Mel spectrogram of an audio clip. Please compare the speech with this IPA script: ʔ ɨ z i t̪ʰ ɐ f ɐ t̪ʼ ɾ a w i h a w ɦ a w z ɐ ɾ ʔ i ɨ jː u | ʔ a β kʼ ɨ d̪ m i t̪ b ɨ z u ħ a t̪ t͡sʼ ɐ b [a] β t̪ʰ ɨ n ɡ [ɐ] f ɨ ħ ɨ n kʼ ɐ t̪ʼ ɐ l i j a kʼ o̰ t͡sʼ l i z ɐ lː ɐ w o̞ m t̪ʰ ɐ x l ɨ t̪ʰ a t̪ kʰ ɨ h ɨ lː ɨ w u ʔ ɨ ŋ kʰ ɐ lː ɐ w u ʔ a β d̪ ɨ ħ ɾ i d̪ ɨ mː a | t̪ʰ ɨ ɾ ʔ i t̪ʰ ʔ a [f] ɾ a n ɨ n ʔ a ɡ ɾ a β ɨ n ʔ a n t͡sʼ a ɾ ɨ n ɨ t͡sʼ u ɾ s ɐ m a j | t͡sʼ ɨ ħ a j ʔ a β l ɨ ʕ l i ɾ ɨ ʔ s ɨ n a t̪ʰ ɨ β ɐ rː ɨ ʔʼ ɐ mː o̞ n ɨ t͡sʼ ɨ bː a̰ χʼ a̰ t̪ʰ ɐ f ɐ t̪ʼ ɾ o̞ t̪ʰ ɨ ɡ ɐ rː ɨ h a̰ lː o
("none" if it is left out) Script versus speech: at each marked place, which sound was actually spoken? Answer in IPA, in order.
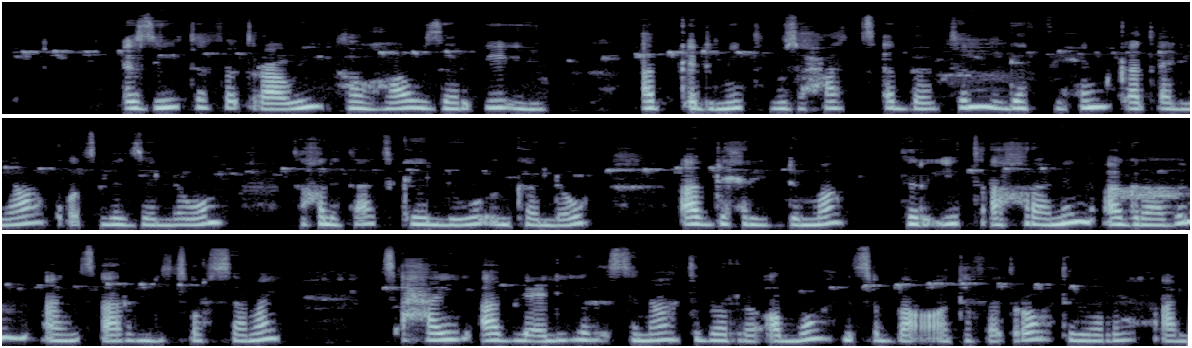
ɐ, ɐ, x

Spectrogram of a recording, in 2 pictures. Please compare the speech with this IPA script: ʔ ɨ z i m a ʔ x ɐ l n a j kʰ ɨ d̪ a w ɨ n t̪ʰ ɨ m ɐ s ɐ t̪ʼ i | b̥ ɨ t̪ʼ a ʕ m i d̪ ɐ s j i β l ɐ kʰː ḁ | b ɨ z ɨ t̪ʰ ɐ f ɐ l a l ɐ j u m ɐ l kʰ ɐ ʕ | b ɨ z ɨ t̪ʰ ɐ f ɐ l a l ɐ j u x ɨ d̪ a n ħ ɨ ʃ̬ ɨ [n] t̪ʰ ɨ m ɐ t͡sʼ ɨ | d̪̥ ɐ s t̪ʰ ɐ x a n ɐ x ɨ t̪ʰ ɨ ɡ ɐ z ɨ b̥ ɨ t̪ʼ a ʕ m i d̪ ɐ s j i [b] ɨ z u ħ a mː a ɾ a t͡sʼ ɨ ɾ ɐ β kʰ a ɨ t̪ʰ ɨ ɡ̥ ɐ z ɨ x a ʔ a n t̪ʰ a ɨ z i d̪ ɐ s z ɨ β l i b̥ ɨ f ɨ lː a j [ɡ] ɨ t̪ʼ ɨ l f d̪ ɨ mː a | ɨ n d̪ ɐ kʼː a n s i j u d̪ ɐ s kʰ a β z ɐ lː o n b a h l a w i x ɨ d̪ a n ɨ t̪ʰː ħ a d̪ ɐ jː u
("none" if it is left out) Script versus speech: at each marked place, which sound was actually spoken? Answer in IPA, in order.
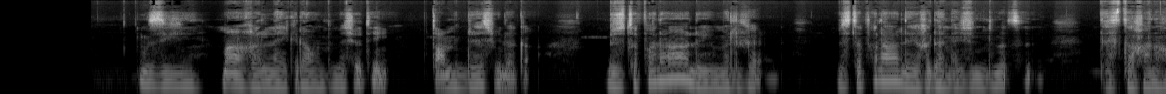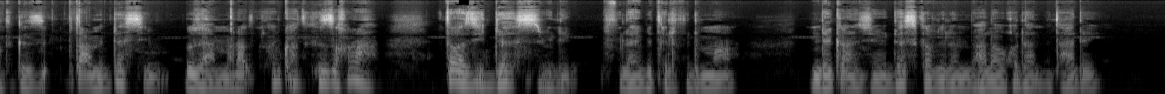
n, b, b

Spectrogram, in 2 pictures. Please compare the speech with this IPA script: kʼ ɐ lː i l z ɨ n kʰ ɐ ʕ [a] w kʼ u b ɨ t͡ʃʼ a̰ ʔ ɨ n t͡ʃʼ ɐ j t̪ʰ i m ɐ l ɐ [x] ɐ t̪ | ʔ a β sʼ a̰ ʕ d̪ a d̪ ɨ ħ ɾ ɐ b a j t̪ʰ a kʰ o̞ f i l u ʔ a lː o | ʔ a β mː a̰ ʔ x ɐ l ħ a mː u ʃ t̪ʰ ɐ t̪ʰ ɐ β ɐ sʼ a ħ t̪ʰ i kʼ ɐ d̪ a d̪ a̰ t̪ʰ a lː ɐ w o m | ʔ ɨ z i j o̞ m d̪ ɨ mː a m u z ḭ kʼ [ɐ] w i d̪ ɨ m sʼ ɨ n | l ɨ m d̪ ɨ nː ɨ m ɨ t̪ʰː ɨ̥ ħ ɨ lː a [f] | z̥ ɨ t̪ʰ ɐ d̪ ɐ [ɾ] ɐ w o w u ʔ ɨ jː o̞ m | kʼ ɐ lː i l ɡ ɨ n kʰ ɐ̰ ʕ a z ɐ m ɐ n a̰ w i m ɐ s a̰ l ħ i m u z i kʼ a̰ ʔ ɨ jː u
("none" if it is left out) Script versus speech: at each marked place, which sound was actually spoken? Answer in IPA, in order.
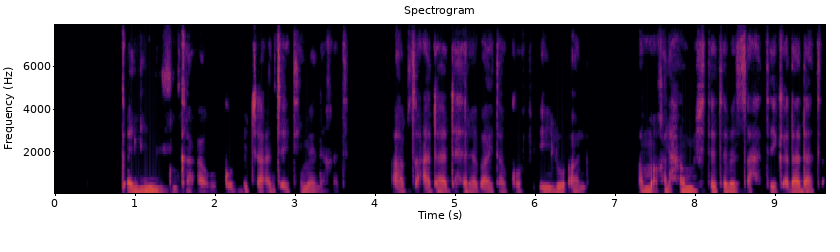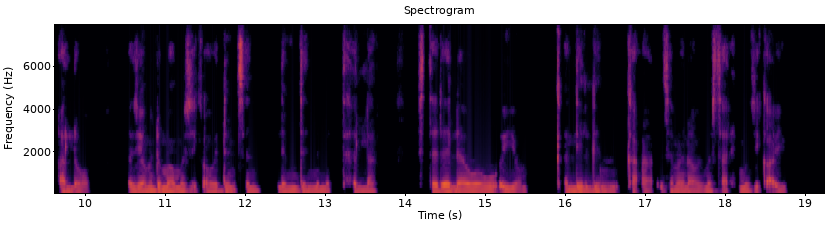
a, x, a, f, l

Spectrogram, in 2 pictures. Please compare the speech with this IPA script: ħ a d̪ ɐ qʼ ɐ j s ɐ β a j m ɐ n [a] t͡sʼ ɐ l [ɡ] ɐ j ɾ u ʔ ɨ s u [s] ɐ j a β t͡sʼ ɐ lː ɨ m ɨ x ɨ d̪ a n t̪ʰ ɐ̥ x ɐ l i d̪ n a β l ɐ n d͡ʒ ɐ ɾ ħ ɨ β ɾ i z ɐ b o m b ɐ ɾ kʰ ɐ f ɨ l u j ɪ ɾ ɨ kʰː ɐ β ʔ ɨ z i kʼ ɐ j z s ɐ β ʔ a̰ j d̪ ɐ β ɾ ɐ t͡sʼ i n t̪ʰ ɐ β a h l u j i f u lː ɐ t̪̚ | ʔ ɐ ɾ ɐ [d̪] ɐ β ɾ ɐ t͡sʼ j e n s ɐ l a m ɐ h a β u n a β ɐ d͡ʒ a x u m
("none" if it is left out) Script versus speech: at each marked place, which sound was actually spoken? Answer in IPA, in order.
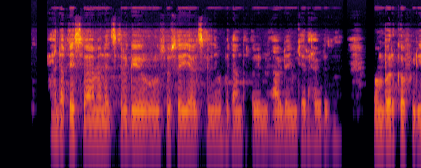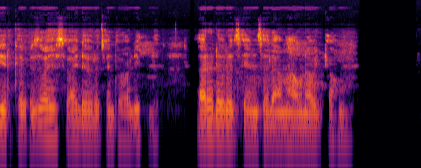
ɐ, ɡ, s, d̪

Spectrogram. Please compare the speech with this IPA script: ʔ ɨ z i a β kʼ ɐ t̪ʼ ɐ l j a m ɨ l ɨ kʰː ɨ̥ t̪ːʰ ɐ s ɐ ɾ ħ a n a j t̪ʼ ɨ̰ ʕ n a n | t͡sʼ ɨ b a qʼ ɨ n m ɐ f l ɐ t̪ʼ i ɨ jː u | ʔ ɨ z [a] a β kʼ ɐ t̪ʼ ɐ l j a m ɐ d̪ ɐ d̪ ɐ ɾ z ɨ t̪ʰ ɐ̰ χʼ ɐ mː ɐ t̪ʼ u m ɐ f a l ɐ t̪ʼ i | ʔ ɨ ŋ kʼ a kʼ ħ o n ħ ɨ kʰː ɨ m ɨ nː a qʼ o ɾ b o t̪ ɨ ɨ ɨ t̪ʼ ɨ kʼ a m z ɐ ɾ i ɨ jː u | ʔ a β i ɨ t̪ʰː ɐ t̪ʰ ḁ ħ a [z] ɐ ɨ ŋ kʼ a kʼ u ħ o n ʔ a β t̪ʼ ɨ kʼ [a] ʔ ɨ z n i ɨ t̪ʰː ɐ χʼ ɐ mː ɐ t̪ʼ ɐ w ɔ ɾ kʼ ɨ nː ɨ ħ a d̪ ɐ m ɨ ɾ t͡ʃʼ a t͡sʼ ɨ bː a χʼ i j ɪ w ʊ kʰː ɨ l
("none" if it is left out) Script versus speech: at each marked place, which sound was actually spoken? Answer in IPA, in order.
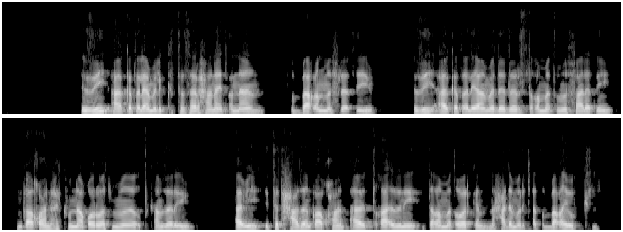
i, z, a

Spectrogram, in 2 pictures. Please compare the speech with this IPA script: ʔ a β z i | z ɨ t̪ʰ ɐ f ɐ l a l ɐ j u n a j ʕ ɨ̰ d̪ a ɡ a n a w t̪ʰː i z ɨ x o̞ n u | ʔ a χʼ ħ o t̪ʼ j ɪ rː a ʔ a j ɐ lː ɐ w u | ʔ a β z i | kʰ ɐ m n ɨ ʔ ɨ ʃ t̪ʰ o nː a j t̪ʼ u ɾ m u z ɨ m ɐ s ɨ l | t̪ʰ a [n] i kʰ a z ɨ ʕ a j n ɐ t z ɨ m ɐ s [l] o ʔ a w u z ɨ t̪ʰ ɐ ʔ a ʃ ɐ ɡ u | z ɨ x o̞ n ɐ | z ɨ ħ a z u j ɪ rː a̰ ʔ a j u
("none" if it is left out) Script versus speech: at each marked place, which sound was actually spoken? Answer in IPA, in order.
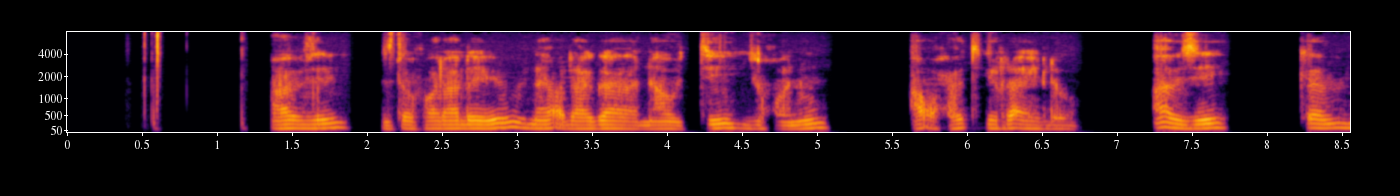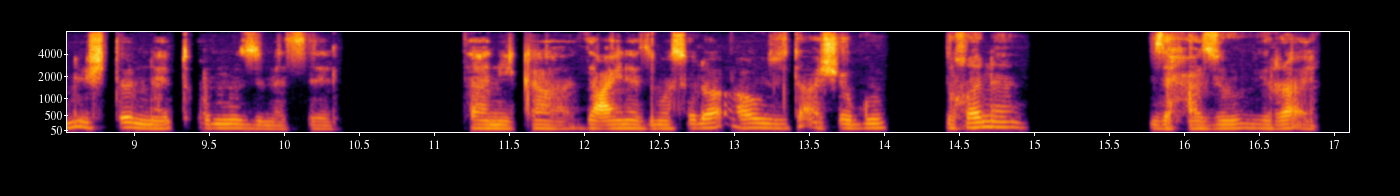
n, l

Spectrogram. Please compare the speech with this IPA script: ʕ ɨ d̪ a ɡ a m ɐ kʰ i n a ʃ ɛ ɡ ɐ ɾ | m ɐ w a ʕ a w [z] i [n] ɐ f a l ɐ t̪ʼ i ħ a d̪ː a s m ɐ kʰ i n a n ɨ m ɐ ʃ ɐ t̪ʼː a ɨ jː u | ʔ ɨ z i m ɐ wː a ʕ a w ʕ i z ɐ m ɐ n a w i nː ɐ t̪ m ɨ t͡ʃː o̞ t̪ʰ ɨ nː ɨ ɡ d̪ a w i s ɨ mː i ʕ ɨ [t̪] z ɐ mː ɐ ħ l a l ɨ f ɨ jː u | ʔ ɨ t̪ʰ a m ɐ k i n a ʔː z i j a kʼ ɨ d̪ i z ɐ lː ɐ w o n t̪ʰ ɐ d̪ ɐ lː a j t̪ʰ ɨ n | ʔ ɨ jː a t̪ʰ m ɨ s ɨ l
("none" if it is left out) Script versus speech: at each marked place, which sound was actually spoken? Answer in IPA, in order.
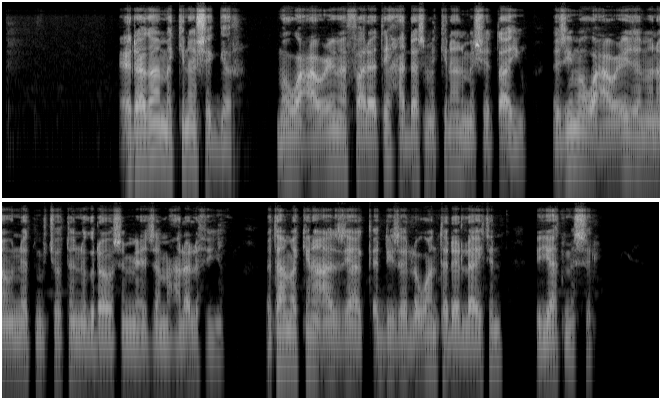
ʕ, m, t̪

